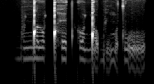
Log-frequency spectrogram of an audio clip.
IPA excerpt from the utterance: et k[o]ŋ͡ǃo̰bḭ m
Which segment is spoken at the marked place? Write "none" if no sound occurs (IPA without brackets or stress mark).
o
